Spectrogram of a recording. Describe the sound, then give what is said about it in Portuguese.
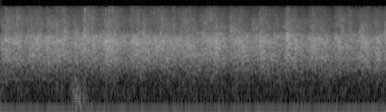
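An audience applauds for Jesus, a dense, continuous wash of many hands clapping at an even loudness for several seconds, with no voices standing out. “Dê um aplauso a Jesus.”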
